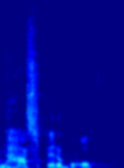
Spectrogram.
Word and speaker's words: hospitable: And what we see here is being hospitable, put the wrong emphasis on the wrong syllable in a second there. Being hospitable is a lot about who you are more than what you do.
